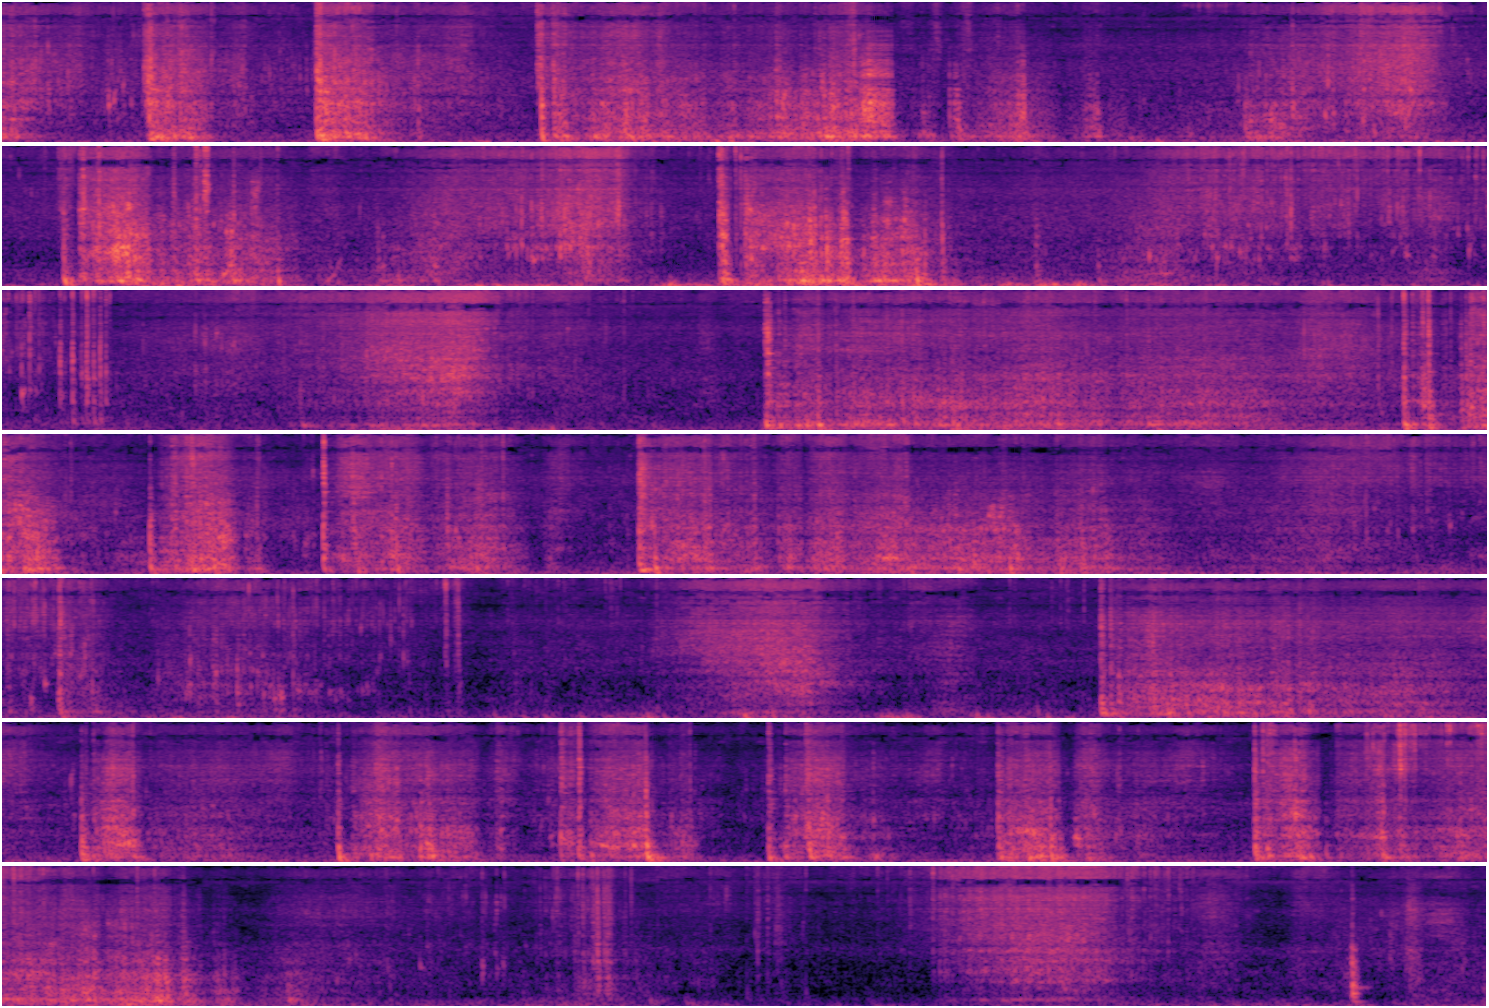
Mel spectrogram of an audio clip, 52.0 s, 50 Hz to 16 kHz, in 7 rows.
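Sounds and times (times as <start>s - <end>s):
wet concrete sloshing: 0.0s - 5.2s, 13.0s - 17.7s
shovel scraping in wheelbarrow: 0.0s - 17.9s, 18.6s - 30.4s, 32.9s - 51.9s.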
